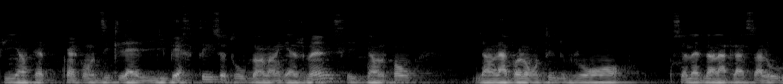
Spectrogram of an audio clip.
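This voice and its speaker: A man with a Quebec accent speaks at a fairly slow pace in a very deep, low voice that is somewhat breathy, with audible room echo. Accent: Québécois French. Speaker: spiritual vlogger. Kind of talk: casual vlog monologue. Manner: hesitant fillers.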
